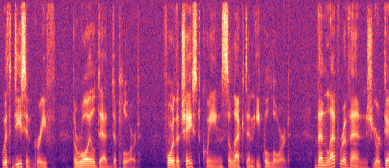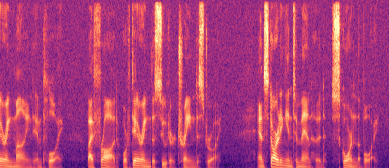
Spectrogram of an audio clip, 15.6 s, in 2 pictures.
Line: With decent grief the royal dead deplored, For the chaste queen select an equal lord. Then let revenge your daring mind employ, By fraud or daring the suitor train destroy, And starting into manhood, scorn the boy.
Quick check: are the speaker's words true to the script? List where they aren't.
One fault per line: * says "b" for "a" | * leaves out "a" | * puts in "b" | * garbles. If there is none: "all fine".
all fine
